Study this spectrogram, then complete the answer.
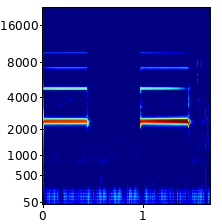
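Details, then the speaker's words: High-pitched half-second beeps repeating about once a second in a fleet truck that won't start: the Smart-Idle system's panic alarm, batteries down to 10 volts after repeated starting problems with the system. "so yeah it's the batteries um as you guys can hear I got all kind of alarms and stuff beeping theu that sound is the Panic is the Panic alarm"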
